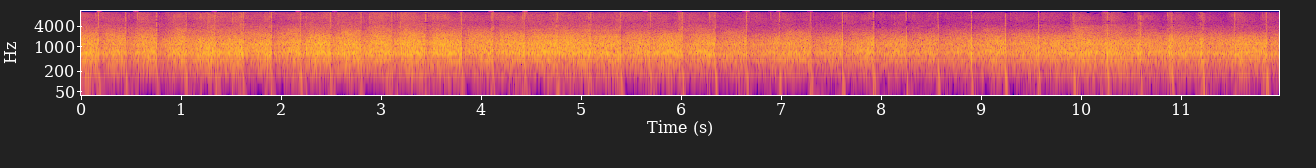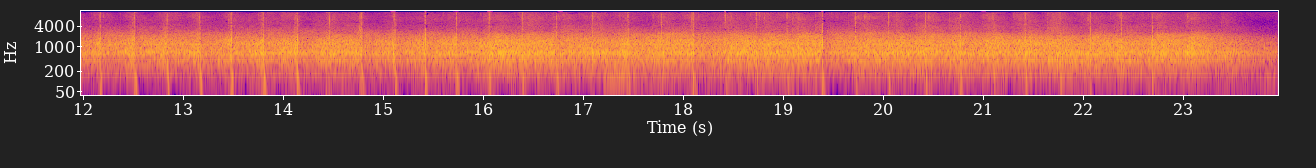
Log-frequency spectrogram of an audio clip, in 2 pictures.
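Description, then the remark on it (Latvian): Sustained, dense standing applause from a large crowd of deputies in the hall of the Latvian parliament (Saeima), honouring those who voted there 30 years earlier to restore independence; steady and loud for the full stretch before easing slightly at the very end, with no voices standing out. “Godātie kolēģi, deputāti, visi, kas seko līdzi Saeimas sēdei, piecelsimies un godināsim viņus ar aplausiem.”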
